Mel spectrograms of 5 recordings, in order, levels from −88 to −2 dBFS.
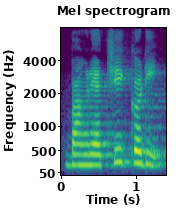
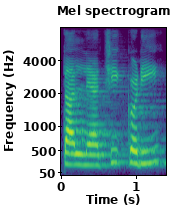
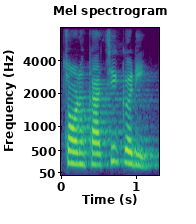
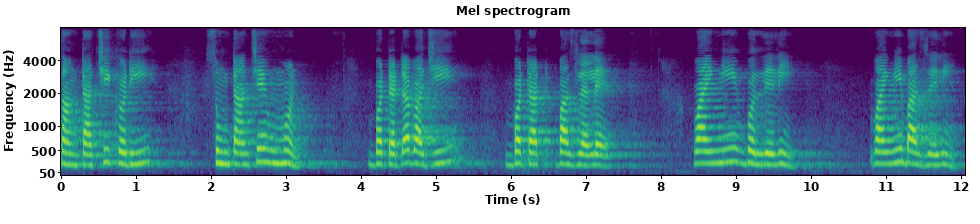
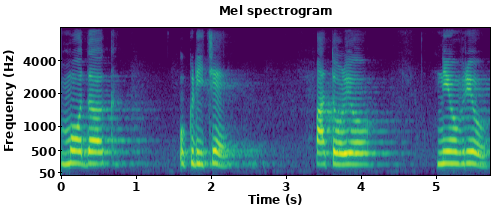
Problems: constant background noise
